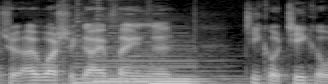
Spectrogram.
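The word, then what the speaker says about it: Tico-Tico: a guy playing and Tiko Tiko which they pronounced Chico Chico in Brazil where it's from but I like that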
